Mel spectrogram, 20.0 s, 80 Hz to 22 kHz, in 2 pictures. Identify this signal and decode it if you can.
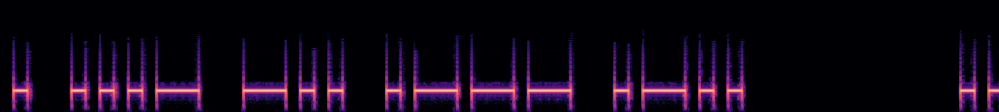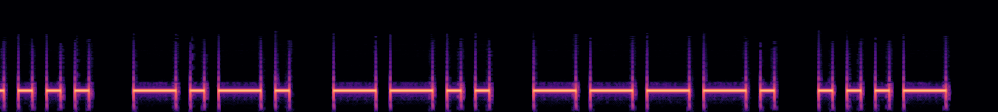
Morse code, heard as a keyed tone, about 8 wpm, 800 Hz. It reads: EVDJL 5CZ9V
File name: LEZIONI / 8 YJ45 / 8 YJ45 8wpm 3214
